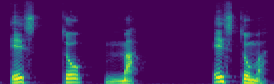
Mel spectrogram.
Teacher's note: On ne prononce pas le C final et on dit estomac.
